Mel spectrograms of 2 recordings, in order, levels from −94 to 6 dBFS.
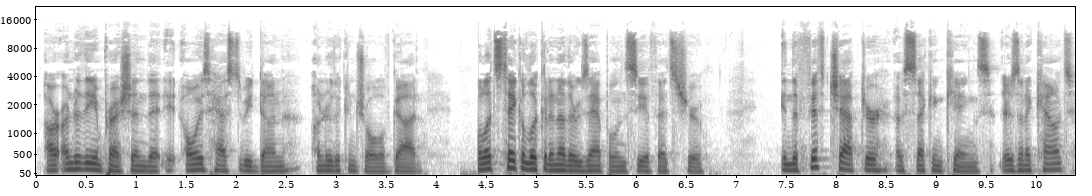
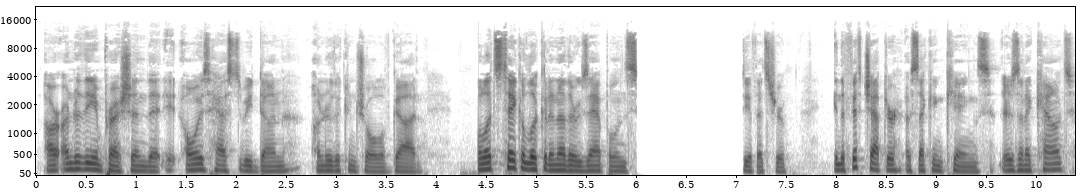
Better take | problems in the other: first | audio freezing; at 6 s for 1 s

